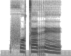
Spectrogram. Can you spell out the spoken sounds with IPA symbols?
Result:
fotɛre

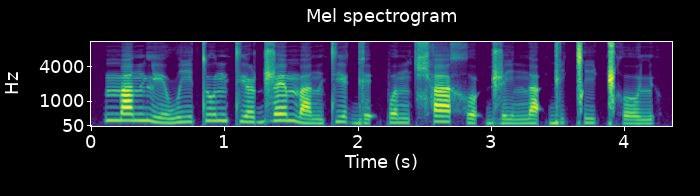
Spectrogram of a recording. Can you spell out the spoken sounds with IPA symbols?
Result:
ma˦nlʲe˨wi˧tu˦n tʲɤ˧ɖ͡ʐɛ˦ ma˨ntʲɛ˦˨ ɡe˨ʔpɤ˧nt͡ɕʰa˦ xo˨ʔɖ͡ʐi˨ na˧ʔɡi˧ǀi˧ ǁʰo˧lʲ

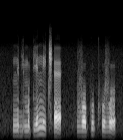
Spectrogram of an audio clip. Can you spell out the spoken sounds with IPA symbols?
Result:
nɪbʲɔmopʲe nit͡ʃʼɛ | vo kʷakʷʰevʊ

